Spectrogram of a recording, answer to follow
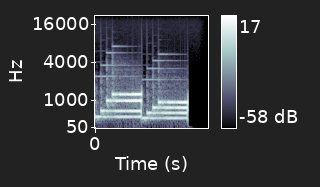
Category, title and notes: Music > Other
Xmas Miracle
Calm, warm sounds from an Xmas bell! Produced on a Korg Wavestate, mastered at -3dBu in Pro Tools.
bell, bump, bumper, chime, effect, game, jingle, motif, sfx, sound-design, soundeffect, sound-logo, stinger, ui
